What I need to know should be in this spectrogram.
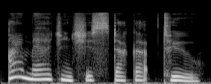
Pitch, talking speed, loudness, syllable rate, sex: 215 Hz, 170 wpm, -16 LUFS, 5.0 syllables/s, female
